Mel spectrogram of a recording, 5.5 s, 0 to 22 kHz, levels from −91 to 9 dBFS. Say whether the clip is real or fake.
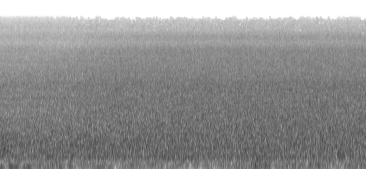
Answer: real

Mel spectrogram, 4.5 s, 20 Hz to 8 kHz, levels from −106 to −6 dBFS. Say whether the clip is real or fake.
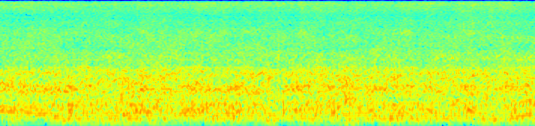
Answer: fake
